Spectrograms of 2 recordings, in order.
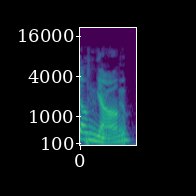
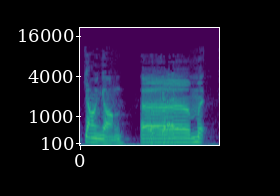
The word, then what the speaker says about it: Pyongyang: Pyongyang. – Pyongyang.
